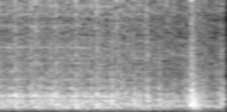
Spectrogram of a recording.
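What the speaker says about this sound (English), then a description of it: "taking it out of the sewing machine" A sewing machine stitches a seam on a fleece slipper, giving a brief, quiet, steady mechanical whir with a small click near the end.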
